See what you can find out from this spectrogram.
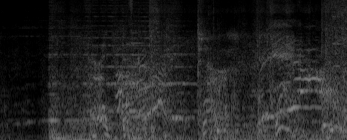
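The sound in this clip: A lamp smashed over an attacker during a struggle in a horror film scene, with two sharp crashing impacts amid loud, strained vocal cries and scuffling.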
